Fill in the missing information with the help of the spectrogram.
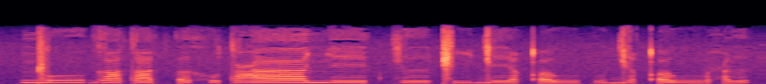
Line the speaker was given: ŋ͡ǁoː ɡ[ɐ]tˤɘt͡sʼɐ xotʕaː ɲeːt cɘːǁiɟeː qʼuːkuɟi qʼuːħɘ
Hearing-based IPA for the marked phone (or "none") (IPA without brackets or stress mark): ɐː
